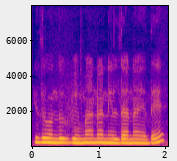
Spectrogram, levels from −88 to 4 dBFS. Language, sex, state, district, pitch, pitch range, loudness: Kannada, female, Karnataka, Bangalore, 225 Hz, 215-230 Hz, -11 LUFS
